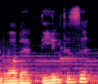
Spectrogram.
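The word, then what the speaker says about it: Robert Dilts: رابرت دیلتز. تلفظش هم بگم رابرت دیلتز.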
